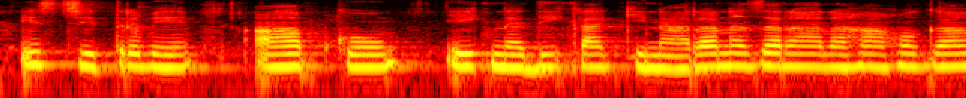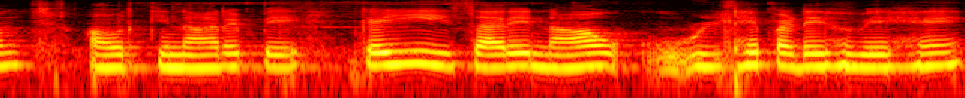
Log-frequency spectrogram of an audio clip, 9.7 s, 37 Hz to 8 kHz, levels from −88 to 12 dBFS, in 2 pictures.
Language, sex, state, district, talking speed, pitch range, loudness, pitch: Hindi, female, Bihar, Jahanabad, 135 wpm, 200-215 Hz, -16 LUFS, 210 Hz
